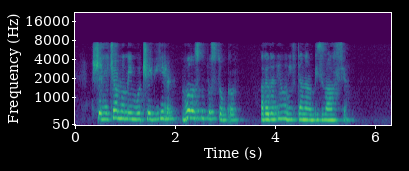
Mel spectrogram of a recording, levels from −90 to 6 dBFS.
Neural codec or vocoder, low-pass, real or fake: codec, 16 kHz, 1.1 kbps, Voila-Tokenizer; 7.2 kHz; fake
